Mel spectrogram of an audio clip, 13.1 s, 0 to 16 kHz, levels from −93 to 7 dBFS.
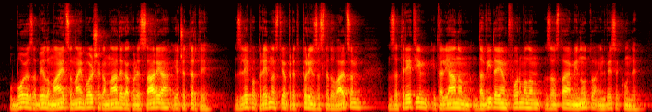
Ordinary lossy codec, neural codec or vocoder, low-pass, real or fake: none; none; 14.4 kHz; real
